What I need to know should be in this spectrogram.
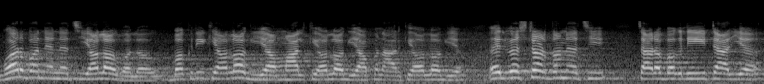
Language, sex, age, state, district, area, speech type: Maithili, male, 60+, Bihar, Supaul, rural, spontaneous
